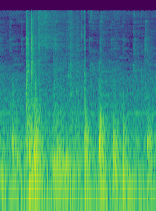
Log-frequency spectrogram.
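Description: Metal handling noise from a textured sheet-metal grow-light reflector being assembled: a sharp rattle of the sheet about half a second in, then several lighter clicks and knocks as a thumb screw and its bracket are fitted through the panel's holes.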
